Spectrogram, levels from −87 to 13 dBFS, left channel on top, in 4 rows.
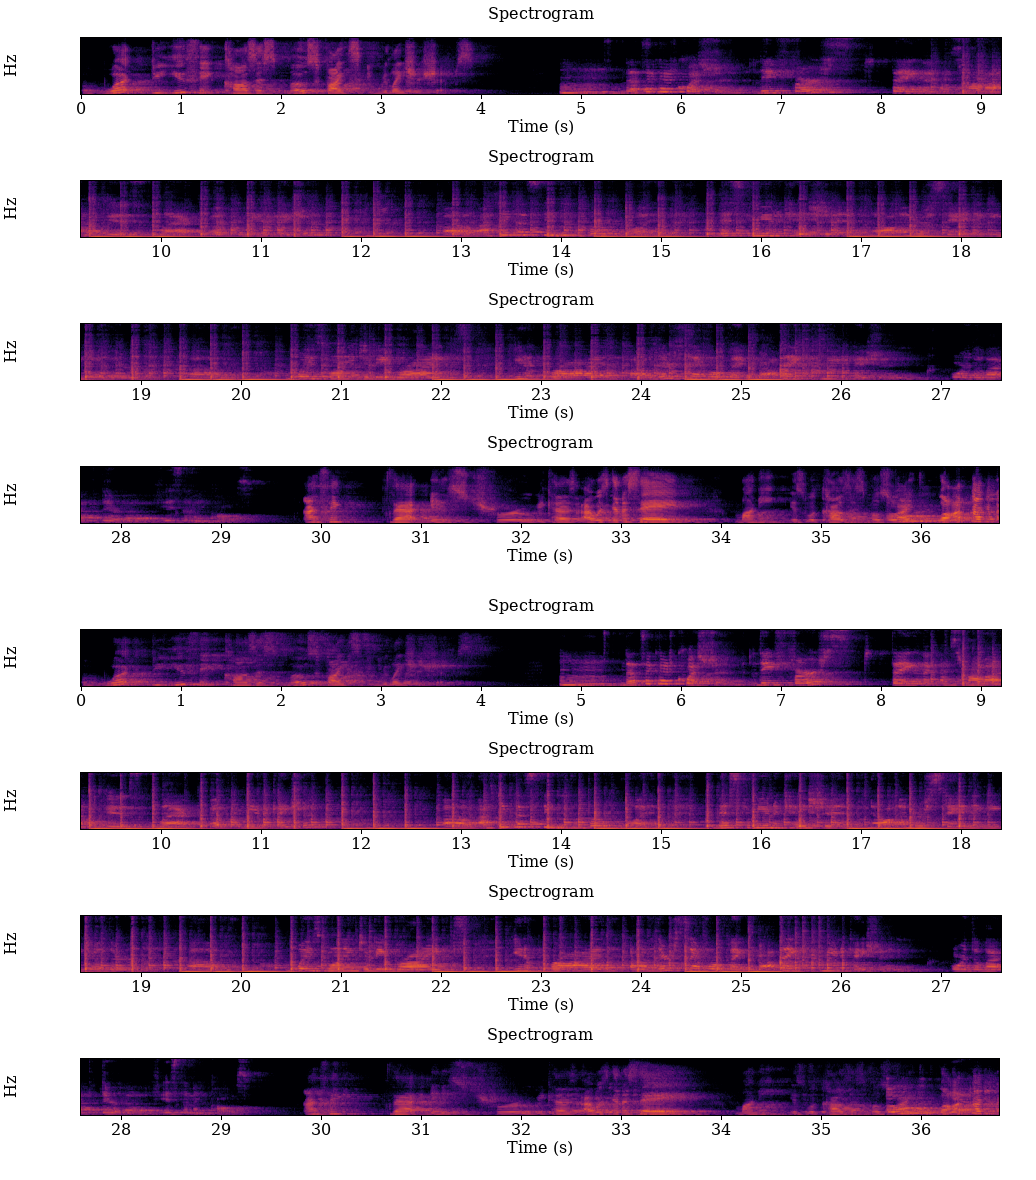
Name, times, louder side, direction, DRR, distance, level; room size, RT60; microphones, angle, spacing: voice 1, 0.0-3.9 12.0-12.3 20.4-20.6 29.8-30.2 30.6-33.6 34.1-36.7, left 4 dB, 70° left, 3 dB, 2.9 m, -32 dB
voice 2, 4.8-7.6 8.1-11.6 12.8-26.7 27.1-29.2 35.6-36.5, right 2 dB, 65° right, 4 dB, 5.0 m, -34 dB
sound 1, 8.5-26.0, right 2 dB, 30° right, 2.7 m, -32 dB
29.0 x 24.5 x 5.2 m, 1.2 s
head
